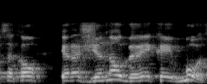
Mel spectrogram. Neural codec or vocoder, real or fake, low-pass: none; real; 7.2 kHz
